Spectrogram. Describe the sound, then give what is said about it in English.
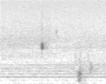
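A quiet sip of water by a speaker: a small click, then a soft wet gulp with a faint second swallow just after, against a low steady hum and no talking. “Hang on, I need a little bit of water here.”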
